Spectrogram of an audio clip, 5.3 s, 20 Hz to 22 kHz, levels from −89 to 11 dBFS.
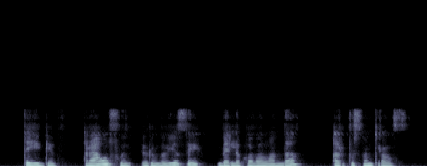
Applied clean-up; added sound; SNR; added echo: neural mask model DeepFilterNet 3.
